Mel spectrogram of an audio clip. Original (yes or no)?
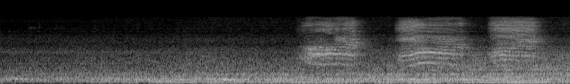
no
